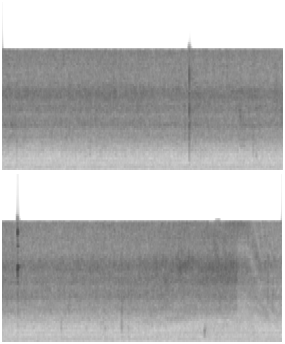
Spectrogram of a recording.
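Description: Onions fry in hot oil with turmeric powder while cooking spicy til vendi, a steady soft sizzle and hiss with a few faint clicks of stirring.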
